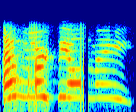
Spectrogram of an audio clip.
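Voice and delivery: high drawn-out beggar's cry; long, high-pitched plea. Retold or imitated. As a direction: call out slowly and high, pleading for mercy. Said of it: "He cried".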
